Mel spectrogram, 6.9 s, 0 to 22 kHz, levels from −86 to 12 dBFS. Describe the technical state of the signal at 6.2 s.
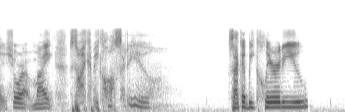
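At 6.2 s there are lost AMR speech frames, from 6.16 to 6.21 s, just after "could be clearer to". The decoder repeats its last good speech settings at falling gain. The speech briefly drops to near silence. The 40 ms gap fits two dropped frames.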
